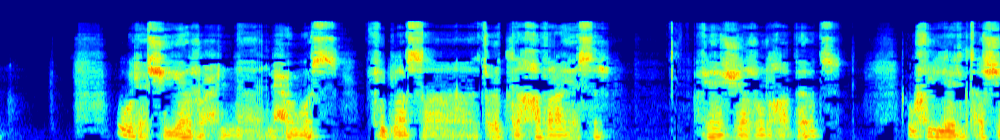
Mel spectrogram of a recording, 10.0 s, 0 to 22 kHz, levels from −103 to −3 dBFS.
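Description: HE-AAC compression damage runs throughout this speech clip: the treble sounds synthetic, sibilants turn gritty and lispy, and nothing sits above about 11.1 kHz. The likely cause is heavy coding that fits a bitrate near 12 kbps, with the highs rebuilt by copying lower bands upward.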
